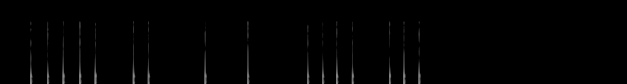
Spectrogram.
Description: Tap code, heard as knocks on a wall, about 6 knocks a second. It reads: WAS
